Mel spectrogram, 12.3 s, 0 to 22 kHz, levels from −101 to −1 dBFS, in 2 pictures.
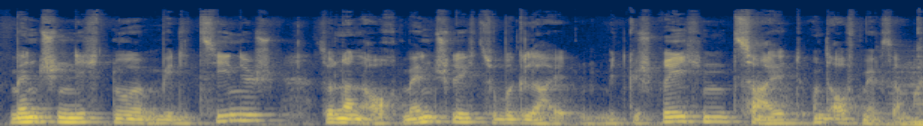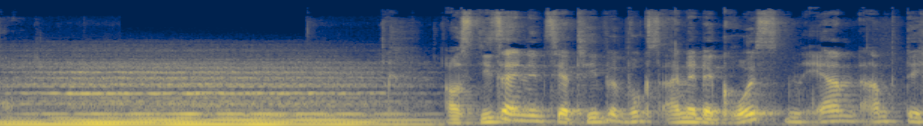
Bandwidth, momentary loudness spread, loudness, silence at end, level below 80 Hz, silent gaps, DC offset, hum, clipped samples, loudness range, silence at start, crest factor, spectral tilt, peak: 15.5 kHz; 11 LU; -21 LUFS; 0 s; -26 dBFS; none; under 0.1%; none; under 0.1%; 5 LU; 0.05 s; 18 dB; -6.5 dB/octave; -2 dBFS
